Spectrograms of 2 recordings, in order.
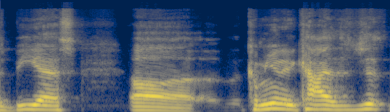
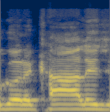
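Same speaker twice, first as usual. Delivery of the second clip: ordinary delivery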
